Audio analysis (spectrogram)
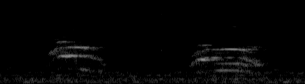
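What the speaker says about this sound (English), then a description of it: "That's my cat." A house cat meows twice, two clear drawn-out calls about a second and a half apart, close by, over a quiet room hum with no talking.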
